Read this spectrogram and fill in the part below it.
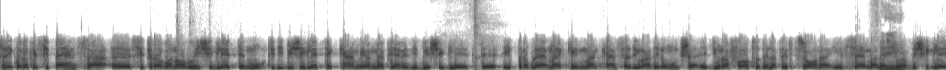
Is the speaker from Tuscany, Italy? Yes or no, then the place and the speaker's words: yes; Tuscany, Italy; anche se sono toscano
